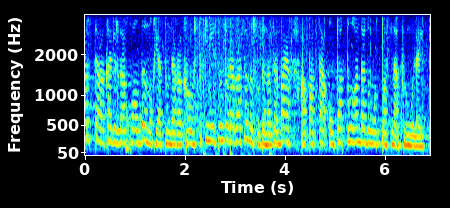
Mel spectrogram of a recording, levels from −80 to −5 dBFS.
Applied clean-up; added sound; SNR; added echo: none; Bird; 19 dB; reverberation time 1.0 s.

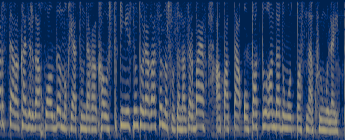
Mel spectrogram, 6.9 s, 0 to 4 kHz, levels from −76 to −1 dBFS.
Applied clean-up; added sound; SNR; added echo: none; none; none; none.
